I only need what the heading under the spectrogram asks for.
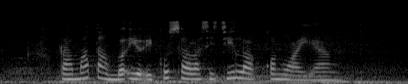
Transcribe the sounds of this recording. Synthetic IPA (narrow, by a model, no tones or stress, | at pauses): ramat̪ambaʔjoʔikusalahsid̥ʒ̥ilakɔnwajaŋ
